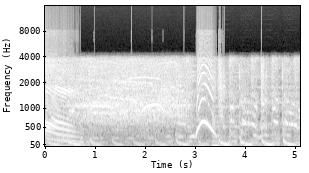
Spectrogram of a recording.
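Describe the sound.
A live concert audience screams and cheers in a loud, continuous roar. Midway through, a shrill whoop rises and then falls in pitch above the crowd.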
